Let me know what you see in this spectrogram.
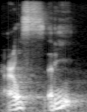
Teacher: Kemudian usri fa inna ma'al usri desiskan sinnya ya, ngalir suara, lepas ngalirnya juga didesiskan nafasnya. Usri, roknya tarqiq tipis karena dia kasroh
